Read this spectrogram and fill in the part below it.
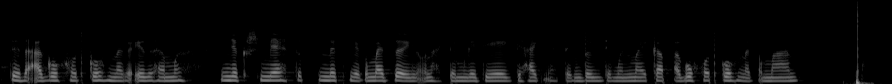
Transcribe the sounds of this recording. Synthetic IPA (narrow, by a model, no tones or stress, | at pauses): apt̪id̪a̰ʔa̰ɡuʔhhot̪kupnaka̰ʔḭd̪ɨɦamɨsɲɨkʂmʲeht͡sɨp̚nɨkʂɲɨkamet͡sɨjlṵnahk̚ʲt̪ɨmɡedʲejt̪ʲihakʲnahk̚ʲt̪ɨmd̪uɲt̪imwɨnmajkapaɡuhhot̪kuhpnakaman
